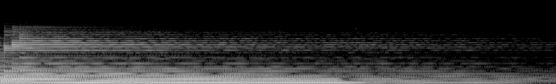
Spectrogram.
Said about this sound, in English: So I'm just going to engage the reverb side here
